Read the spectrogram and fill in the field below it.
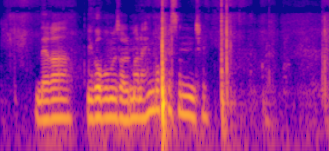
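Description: A hardcover book is set down on a soft surface with a light knock.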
